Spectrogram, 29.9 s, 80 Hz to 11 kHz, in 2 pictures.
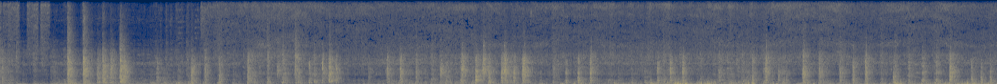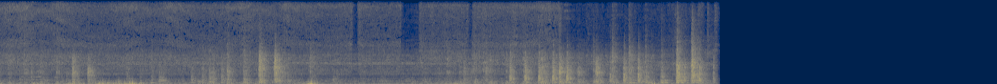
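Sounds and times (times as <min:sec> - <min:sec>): spray gun hissing: 0:00.0 - 0:00.8, 0:02.6 - 0:23.7.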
